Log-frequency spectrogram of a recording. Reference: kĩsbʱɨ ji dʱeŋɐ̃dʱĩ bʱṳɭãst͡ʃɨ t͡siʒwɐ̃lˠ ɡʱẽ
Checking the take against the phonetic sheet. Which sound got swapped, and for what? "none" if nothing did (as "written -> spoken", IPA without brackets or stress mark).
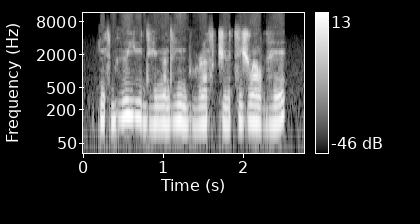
none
